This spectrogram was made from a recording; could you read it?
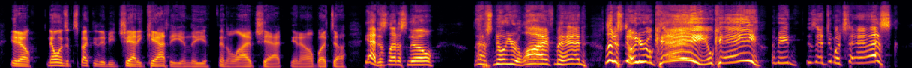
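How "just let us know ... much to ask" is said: very high, loud yelling. Asking viewers to say hi in the live chat: yelling. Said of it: "Sorry for yelling".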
